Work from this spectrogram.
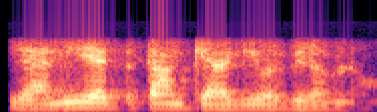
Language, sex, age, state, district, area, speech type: Manipuri, male, 18-30, Manipur, Imphal West, rural, conversation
